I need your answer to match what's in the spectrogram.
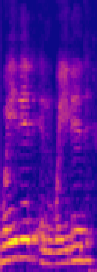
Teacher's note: another process that affects some of these stems in english namely flapping which turns either ta or da into this so-called ballistic tap when it's in between two vowels the second of which is unstressed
